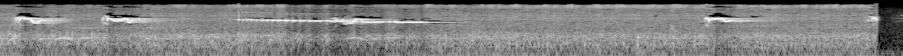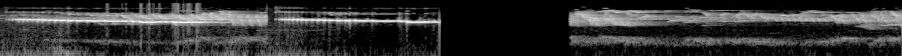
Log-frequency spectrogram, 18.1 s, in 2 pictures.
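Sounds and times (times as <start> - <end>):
songbird chirping and trilling: 0.0 - 4.8, 7.0 - 7.8, 8.6 - 13.4, 14.8 - 18.0
steady background hiss: 0.0 - 9.2.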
